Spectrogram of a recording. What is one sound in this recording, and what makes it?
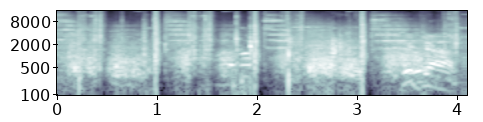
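Rifle shots crack loudly outdoors, one after another.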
